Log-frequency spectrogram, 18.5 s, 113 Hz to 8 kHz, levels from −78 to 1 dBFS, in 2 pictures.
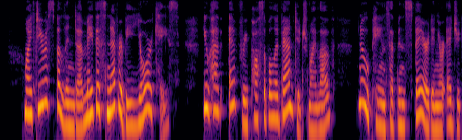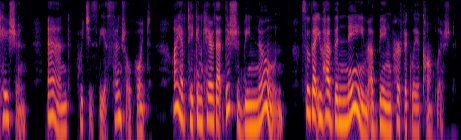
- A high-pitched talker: Yes, high, 200 Hz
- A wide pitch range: Yes, wide, 7.5 semitones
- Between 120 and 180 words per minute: Yes, average, 160 wpm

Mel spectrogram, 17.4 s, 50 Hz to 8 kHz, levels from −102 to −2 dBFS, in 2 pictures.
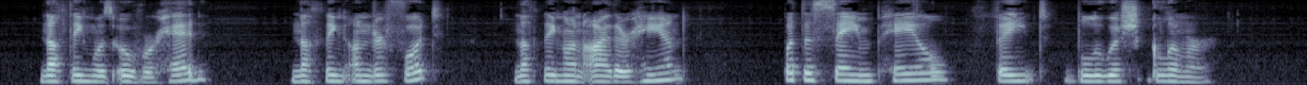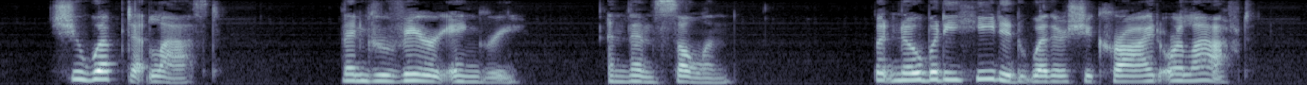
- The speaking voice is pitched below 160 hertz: No, high, 200 Hz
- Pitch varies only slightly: No, average, 3.4 semitones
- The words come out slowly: Yes, slow, 125 wpm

